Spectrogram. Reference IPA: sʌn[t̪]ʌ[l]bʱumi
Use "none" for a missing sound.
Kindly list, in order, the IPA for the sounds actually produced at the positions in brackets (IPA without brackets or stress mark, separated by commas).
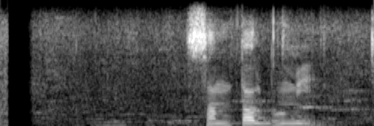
t̪, l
